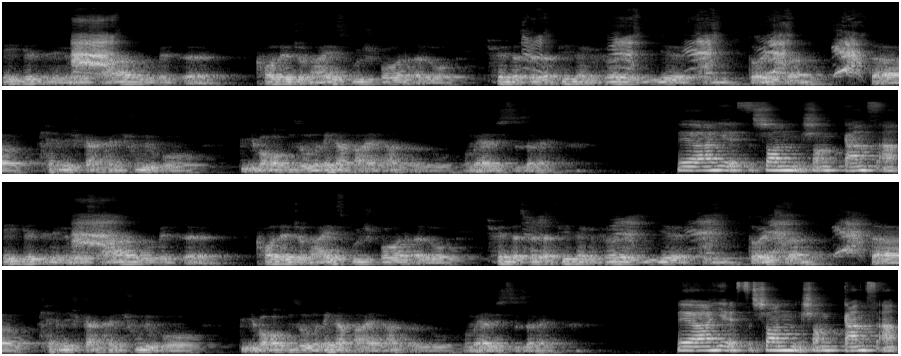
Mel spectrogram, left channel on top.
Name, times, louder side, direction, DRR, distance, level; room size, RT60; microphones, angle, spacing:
voice 1, 0.0-2.1 2.5-4.5 4.9-8.1 8.7-10.8 11.3-14.5, right 1 dB, 10° right, 1.9 m, -21 dB
sound 1, 0.7-1.2 5.2-5.5 6.0-6.4 6.8-7.2 7.5-7.9 8.3-8.6, left 7 dB, 75° left, 0.5 m, -21 dB
voice 2, 15.7-17.9, right 2 dB, 60° right, 1.1 m, -16 dB
8.2 x 5.8 x 4.8 m
head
